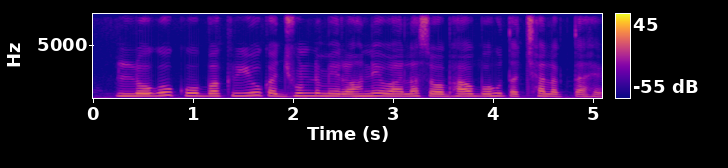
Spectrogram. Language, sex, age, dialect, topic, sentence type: Hindi, female, 18-24, Marwari Dhudhari, agriculture, statement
